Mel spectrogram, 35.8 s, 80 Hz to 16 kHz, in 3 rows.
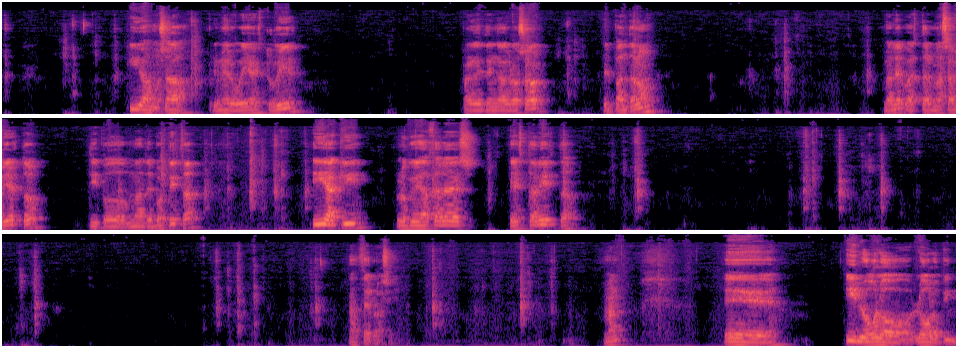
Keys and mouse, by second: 0.8 a, 2.2 alt+e, 6.4 shift+click, 6.6-13.1 middle drag, 7.0 a, 7.8 shift+n, 9.6 Tab, 13.7 Tab, 14.1 ctrl+middle click, 18.1 alt+right click, 18.7-19.7 ctrl+middle drag, 19.7 ctrl+b, 21.9 shift+click, 22.2 ctrl+middle click, 22.7 ctrl+r, 23.4 right click, 24.1 alt+s, 26.4 shift+click, 26.7 Tab, 27.1-35.7 ctrl+middle drag.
